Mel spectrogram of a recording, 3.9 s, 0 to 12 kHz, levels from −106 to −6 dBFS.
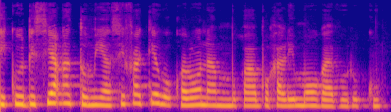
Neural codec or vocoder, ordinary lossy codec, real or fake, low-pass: codec, 24 kHz, 0.9 kbps, WavTokenizer, medium speech release version 2; none; fake; 10.8 kHz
